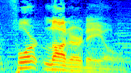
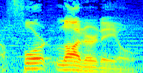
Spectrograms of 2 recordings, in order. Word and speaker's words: Fort Lauderdale: Burger King For l no no l no Fort luderdale no for l tengo es Fort Lauderdale laudale pero se pronuncia Fort Lauderdale no que esale como ten que terminar carito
